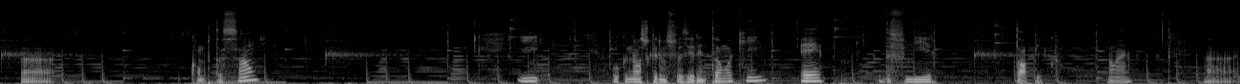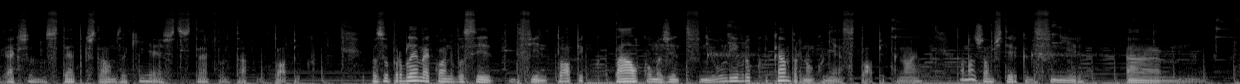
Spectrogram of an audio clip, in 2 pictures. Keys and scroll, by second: 6.3 ctrl+s, 10.7 ctrl+shift+Left, 12.5 ctrl+b, 15.6 ctrl+s.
